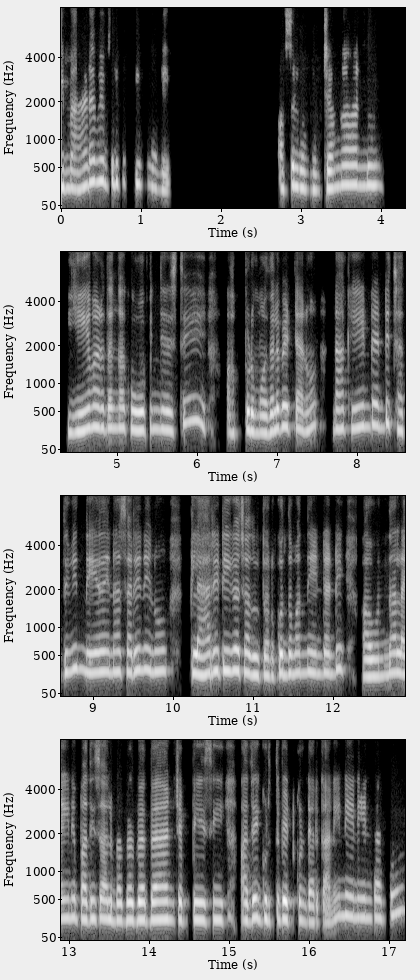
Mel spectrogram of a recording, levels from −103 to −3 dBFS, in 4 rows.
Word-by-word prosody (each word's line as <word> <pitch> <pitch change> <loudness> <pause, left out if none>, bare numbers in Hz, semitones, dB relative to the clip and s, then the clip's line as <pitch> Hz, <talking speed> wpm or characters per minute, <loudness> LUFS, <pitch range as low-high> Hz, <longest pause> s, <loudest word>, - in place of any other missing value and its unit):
Madam 250 +8 0
ఎప్పుడు 285 +1 -3
చెప్పిందని. 260 -7 -6 1.4
అసలు 235 +3 +1 0.2
నిజంగా 225 +6 0
అండి. 260 0 0 0.7
ఏమర్థం 275 0 +1
గాక 275 -1 -3
ఓపెన్ 260 +2 -1
జేస్తే. 250 +6 -1 0.6
అప్పుడు 230 +3 +1
మొదలుపెట్టాను, 255 +2 +1 0.3
నాకు 260 0 -3
ఏంటంటే 295 +2 -1
చదివిందేదైనా 275 +1 0
సరే 275 +2 +1
నేనూ 280 -1 0 0.4
క్లారిటీగా 280 +4 +3
చదువుతాను. 235 -3 +1
కొంతమంది 260 +1 0
ఏంటంటే 265 +4 -2 0.3
ఆ - - +4
ఉన్న 235 +3 -3
లైన్ 250 0 +1
పదిసార్లు 235 0 +1
బెబెబెబా 225 +1 +4
అని 225 -1 -3
చెప్పేసి 225 0 +1 0.3
అదే 250 +4 +3
గుర్తుపెట్టుకుంటారు. 230 -3 +2
కానీ 255 +3 -4
నేనేంటంటే 255 0 -2
255 Hz, 110 wpm, -21 LUFS, 230-275 Hz, 1.4 s, ఆ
